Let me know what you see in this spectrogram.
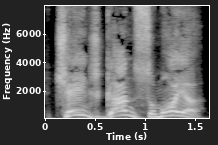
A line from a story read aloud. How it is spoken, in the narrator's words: shouted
